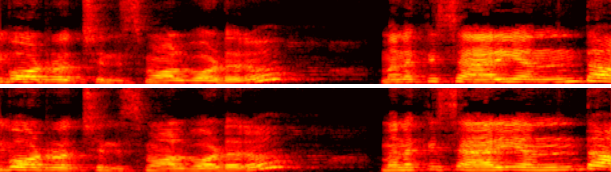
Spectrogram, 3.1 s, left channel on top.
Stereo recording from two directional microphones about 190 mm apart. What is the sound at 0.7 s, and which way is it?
Speech, 45° left (ahead or behind).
